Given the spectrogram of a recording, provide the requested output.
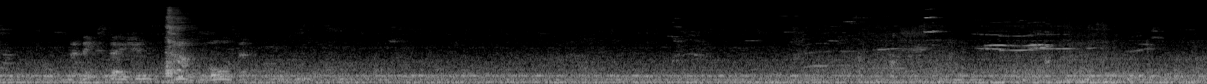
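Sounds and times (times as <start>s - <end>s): train running with low rumble: 0.0s - 12.0s
faint wheel squeals: 6.6s - 11.7s.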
